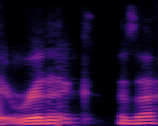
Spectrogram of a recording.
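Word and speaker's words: Ridoc: Riddick.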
